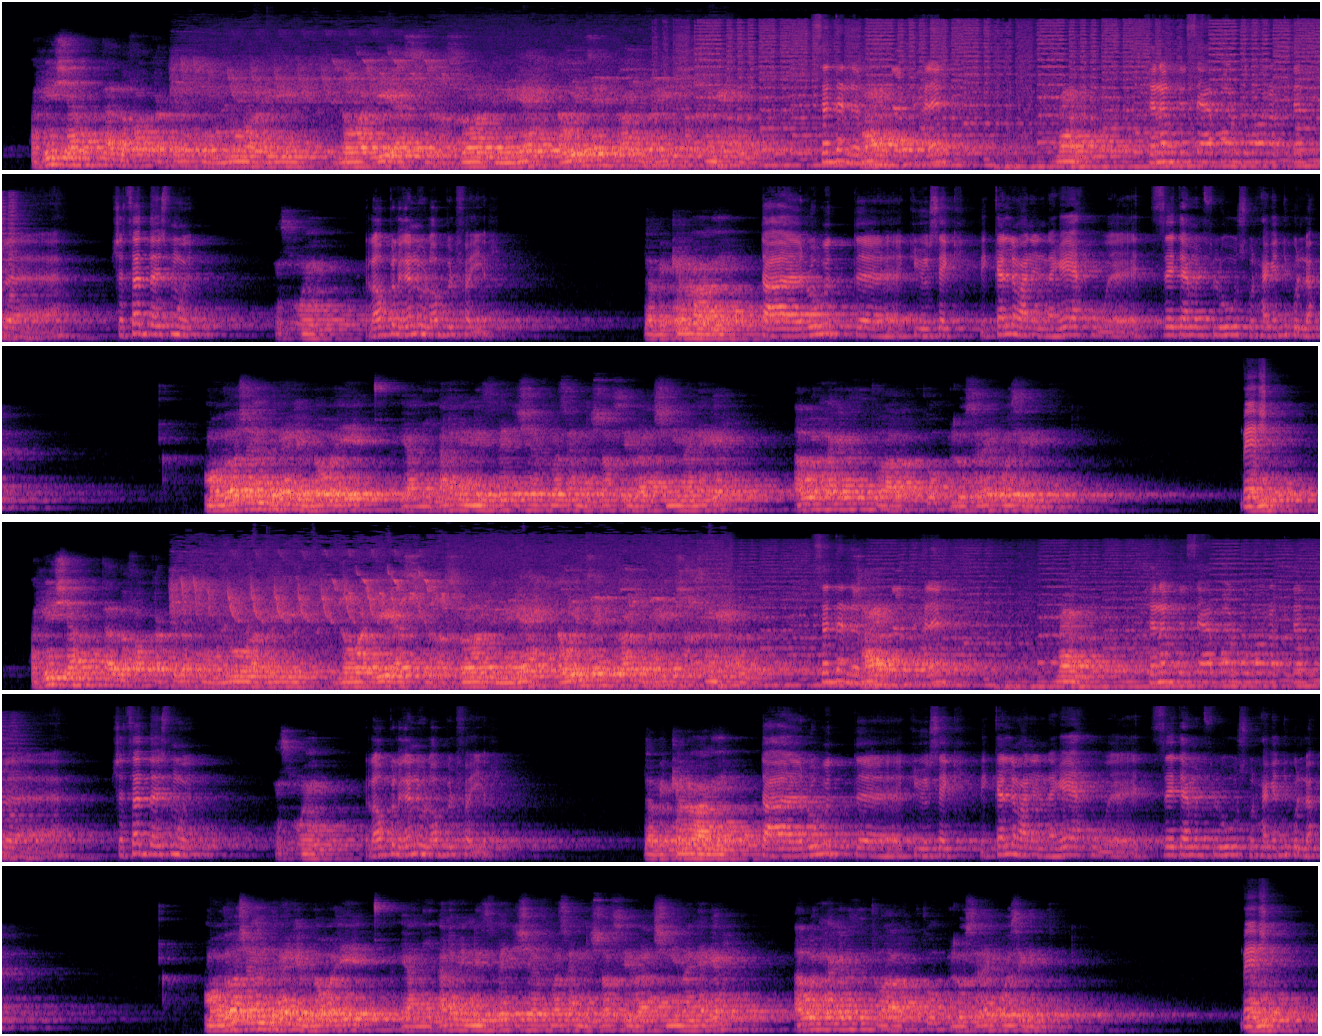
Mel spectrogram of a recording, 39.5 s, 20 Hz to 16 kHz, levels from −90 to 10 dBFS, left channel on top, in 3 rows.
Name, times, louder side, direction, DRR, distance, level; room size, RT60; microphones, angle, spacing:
voice 1, 0.3-7.5 8.5-8.8 10.5-10.8 15.9-16.4 19.6-20.5 28.4-30.0 30.3-33.6 34.3-36.9 38.8-39.0, equal, 20° right, -4 dB, 1.6 m, -20 dB
sound 1, 1.7-7.3, right 5 dB, 45° right, 0.9 m, -33 dB
sound 2, 6.5-13.3, left 2 dB, 65° left, 1.0 m, -31 dB
voice 2, 8.1-9.5 11.4-13.8 14.3-15.1 16.8-18.1 20.8-26.3 38.7-39.0, left 2 dB, 15° left, 6 dB, 0.7 m, -26 dB
15.5 x 9.6 x 4.0 m, 2.3 s
head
